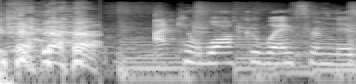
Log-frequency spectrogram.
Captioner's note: laughing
